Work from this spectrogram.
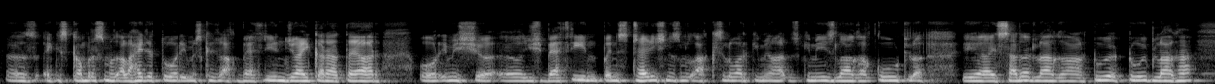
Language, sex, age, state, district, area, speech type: Kashmiri, male, 30-45, Jammu and Kashmir, Kupwara, rural, spontaneous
